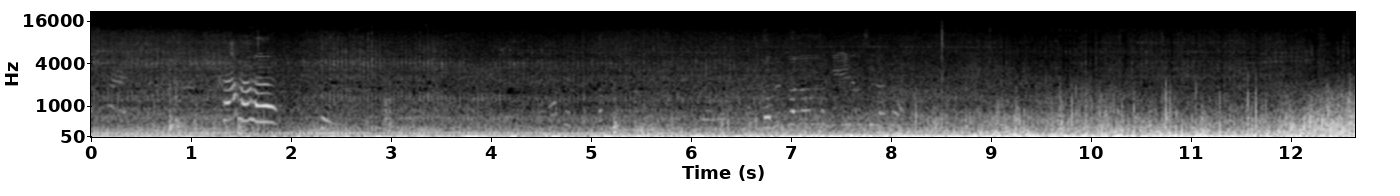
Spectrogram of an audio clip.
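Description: Car in motion heard from inside the cabin: a steady low engine and road rumble that grows louder and rougher in the second half. A brief voice is heard near the start.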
